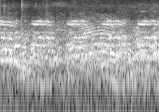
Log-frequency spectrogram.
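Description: Crowd chatter: many voices talking over one another at once.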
